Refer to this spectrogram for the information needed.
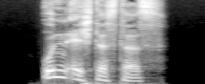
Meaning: strong/mixed nominative/accusative neuter singular superlative degree of unecht
- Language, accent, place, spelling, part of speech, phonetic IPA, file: German, Germany, Berlin, unechtestes, adjective, [ˈʊnˌʔɛçtəstəs], De-unechtestes.ogg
